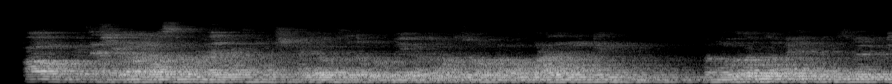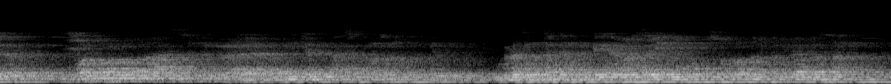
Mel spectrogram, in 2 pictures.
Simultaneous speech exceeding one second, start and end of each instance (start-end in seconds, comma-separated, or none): 1.0-2.4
